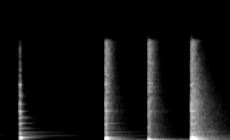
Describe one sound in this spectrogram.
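Drums are struck with sticks.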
